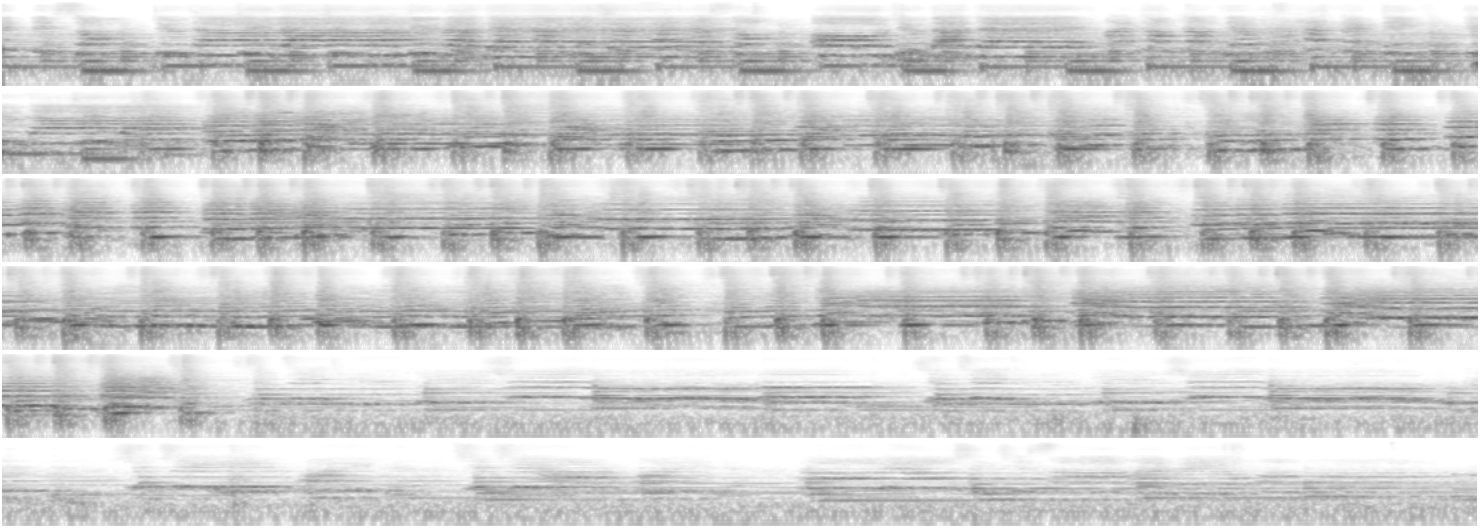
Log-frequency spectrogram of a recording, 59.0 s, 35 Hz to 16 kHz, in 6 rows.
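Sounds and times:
children's choir singing: 0.0s - 59.0s
children's flute ensemble: 10.5s - 42.2s.

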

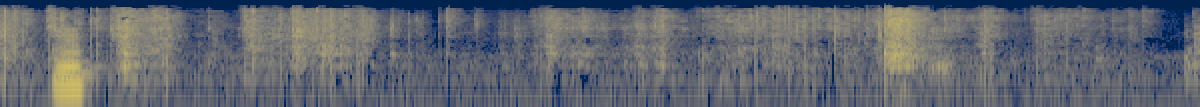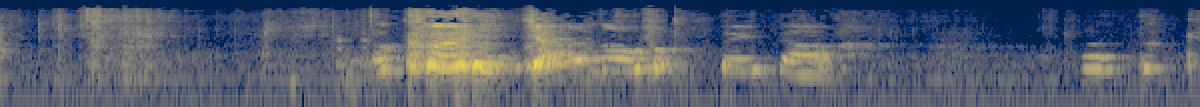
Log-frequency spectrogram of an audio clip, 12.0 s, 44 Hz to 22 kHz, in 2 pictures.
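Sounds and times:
plastic wrapper crinkling and tearing: 0.0s - 7.4s.

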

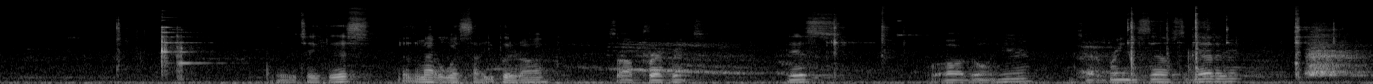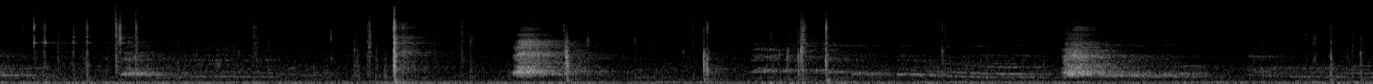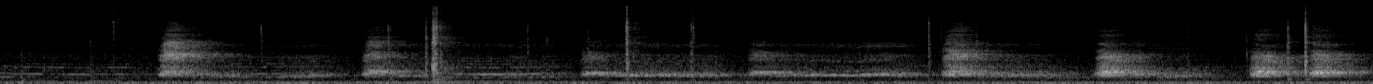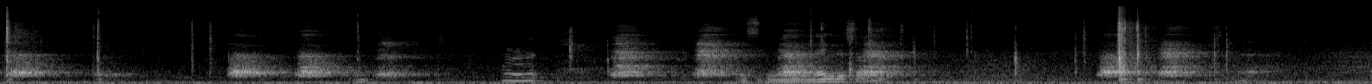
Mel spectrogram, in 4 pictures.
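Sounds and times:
metal clicks and knocks: 1.1s - 2.5s, 11.1s - 16.4s, 39.3s - 43.5s
sharp metal clicks: 32.7s - 34.6s.

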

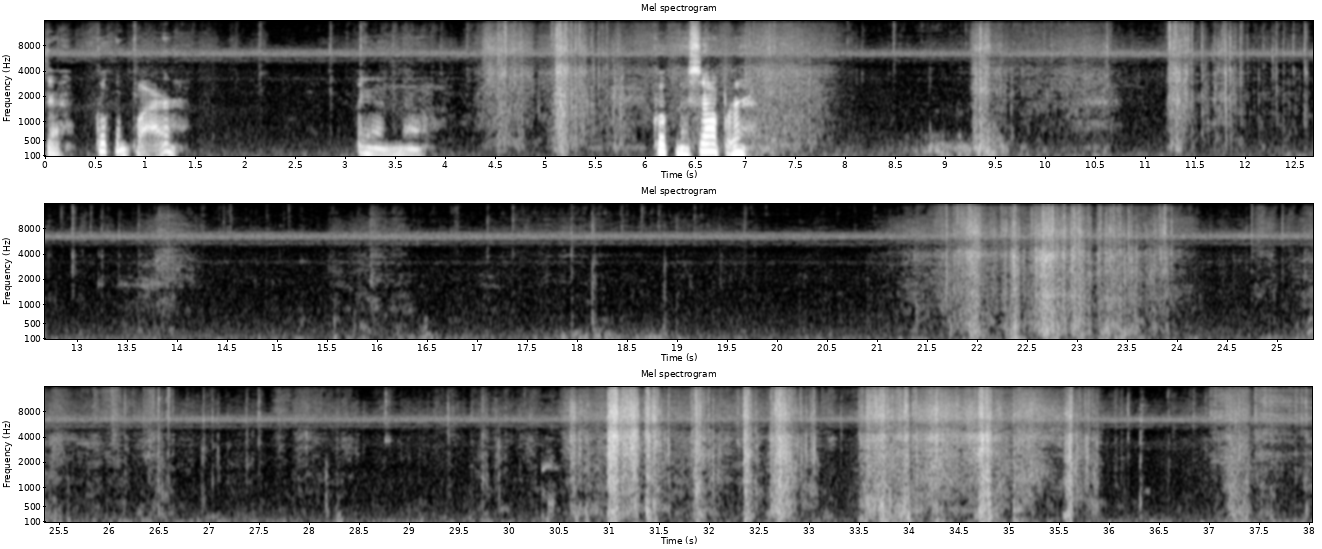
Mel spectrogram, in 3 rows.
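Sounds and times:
wood fire crackling: 0.0s - 38.0s
fire pops and snaps: 1.8s - 6.0s, 7.3s - 15.3s, 15.9s - 20.4s, 34.7s - 38.0s.

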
